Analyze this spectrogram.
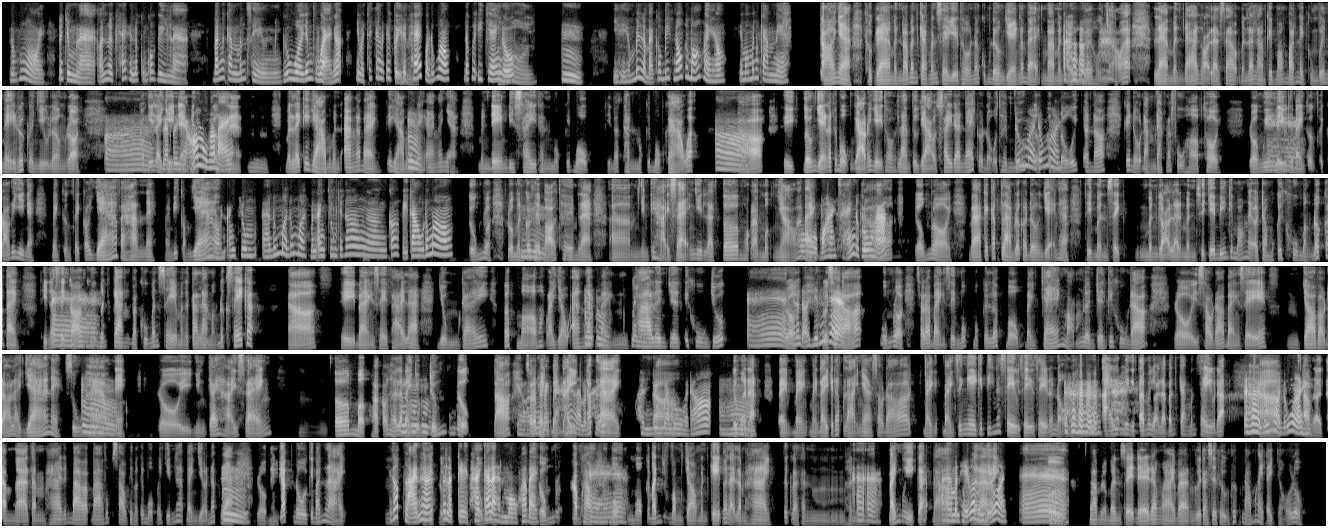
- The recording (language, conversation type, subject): Vietnamese, podcast, Món ăn quê hương nào khiến bạn xúc động nhất?
- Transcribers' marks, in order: other background noise; tapping; laugh; laugh; laughing while speaking: "Ờ"; laughing while speaking: "rồi"; unintelligible speech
